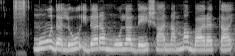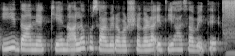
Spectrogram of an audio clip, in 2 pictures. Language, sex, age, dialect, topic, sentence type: Kannada, female, 18-24, Mysore Kannada, agriculture, statement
